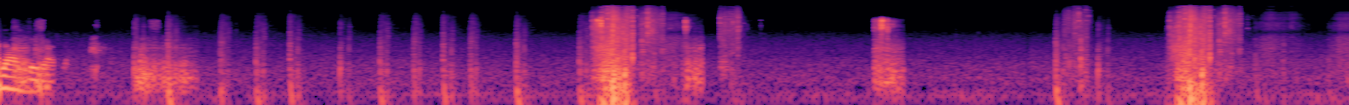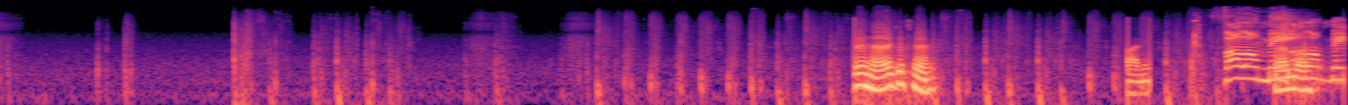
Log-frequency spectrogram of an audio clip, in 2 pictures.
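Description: Footsteps crunch on dirt and grass at a steady pace.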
